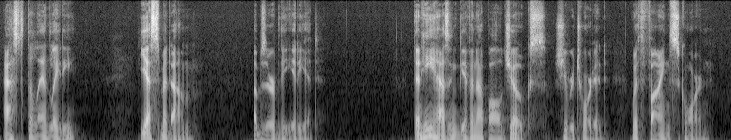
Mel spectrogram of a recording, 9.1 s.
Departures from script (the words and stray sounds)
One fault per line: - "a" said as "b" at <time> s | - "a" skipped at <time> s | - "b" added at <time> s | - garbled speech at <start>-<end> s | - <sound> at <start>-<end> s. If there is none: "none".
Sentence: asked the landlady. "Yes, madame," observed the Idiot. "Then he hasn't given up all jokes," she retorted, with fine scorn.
none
